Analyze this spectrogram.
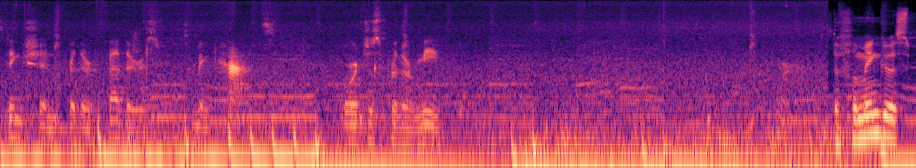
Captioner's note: sad flamingo noise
